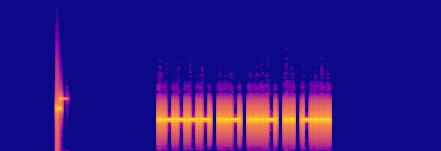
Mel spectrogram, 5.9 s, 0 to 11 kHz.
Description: Morse code, heard as a keyed tone, about 29 wpm, 700 Hz. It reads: 1UVIB
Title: Five Challenging Letter-Number Combinations 30wpm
